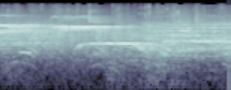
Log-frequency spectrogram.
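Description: A referee's whistle blows a short blast.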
